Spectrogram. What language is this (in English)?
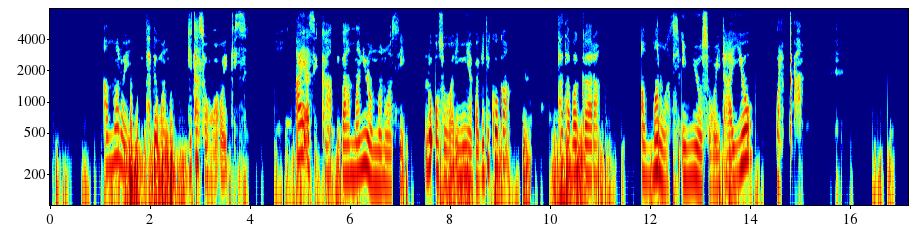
Wolaytta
